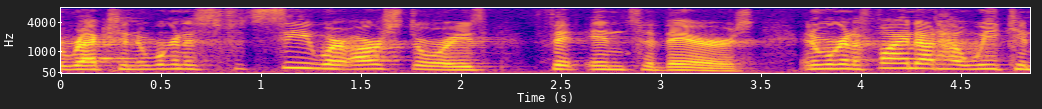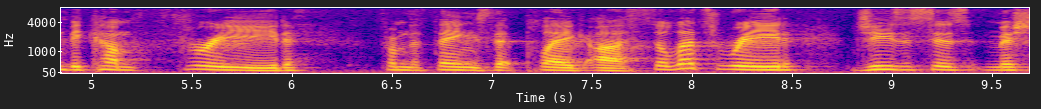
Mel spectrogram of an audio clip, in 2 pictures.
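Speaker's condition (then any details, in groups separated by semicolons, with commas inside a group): No condition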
